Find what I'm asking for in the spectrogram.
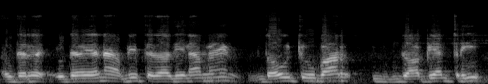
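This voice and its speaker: Male student, halting reader, slow delivery, husky edge. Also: fairly high pitch, steady tone, sharp tone, poor audio. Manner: halting, reads aloud with pauses. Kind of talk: class participation.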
